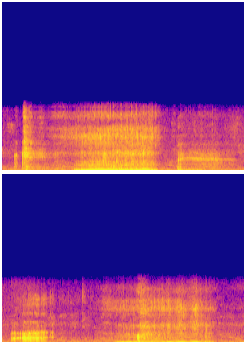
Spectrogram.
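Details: A sleeping adult roommate snoring at night like a chainsaw: loud, rattling inspiratory snores, two long rough rumbles a few seconds apart.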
